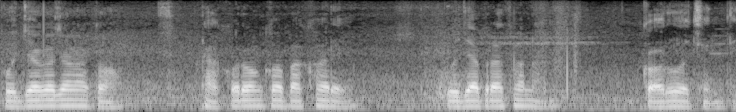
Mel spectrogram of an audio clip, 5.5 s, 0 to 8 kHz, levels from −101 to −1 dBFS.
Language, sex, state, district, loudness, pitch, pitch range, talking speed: Odia, male, Odisha, Khordha, -17 LUFS, 105 Hz, 100-110 Hz, 75 wpm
